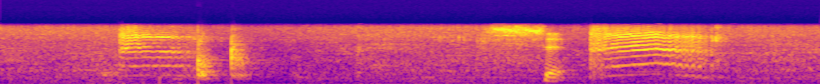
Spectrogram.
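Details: Domestic cats being trained to sit for their dinner; two separate drawn-out meows, each rising then dipping, broken by sharp clicks and taps, with a person giving sit commands.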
